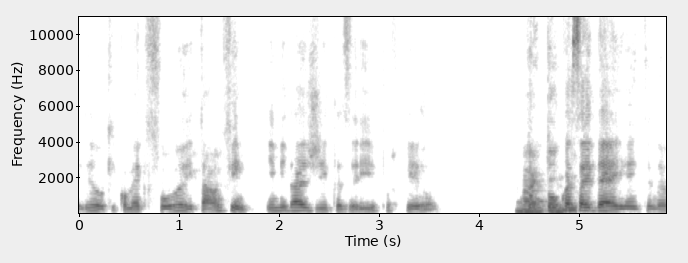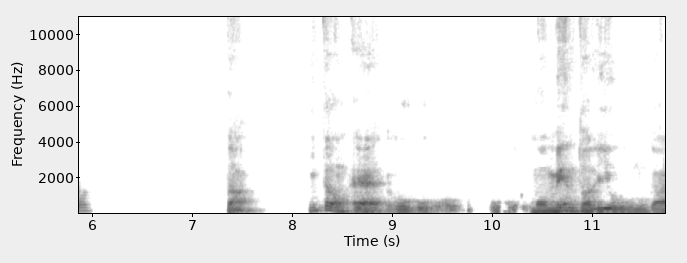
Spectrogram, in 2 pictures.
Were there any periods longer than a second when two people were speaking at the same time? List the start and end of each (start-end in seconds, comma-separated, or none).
none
